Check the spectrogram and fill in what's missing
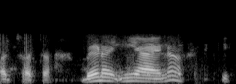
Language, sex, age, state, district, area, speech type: Sindhi, male, 30-45, Delhi, South Delhi, urban, conversation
